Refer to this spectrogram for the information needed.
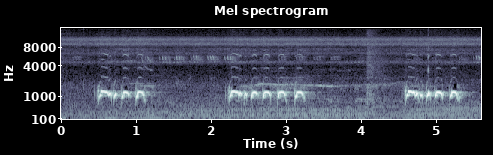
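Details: Zebra dove song, a lure for trapping birds and for new birds. Three phrases of four to six crisp, staccato cooing notes; the middle phrase is longest. Faint high chirps run in the background.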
